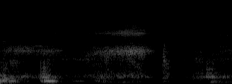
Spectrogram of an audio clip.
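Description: Faint breathing, with a single light click about one and a half seconds in.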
